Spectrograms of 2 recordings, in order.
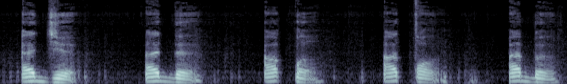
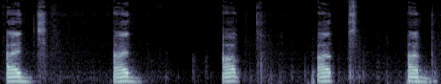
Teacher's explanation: ان حروف کی ادائیگی کے وقت آواز مکمل طور پر بند نہیں ہوگی، باوجود اس بات کے کہ ان کا تعلق حروف شدیدہ میں سے ہے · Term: صفت قلقلہ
